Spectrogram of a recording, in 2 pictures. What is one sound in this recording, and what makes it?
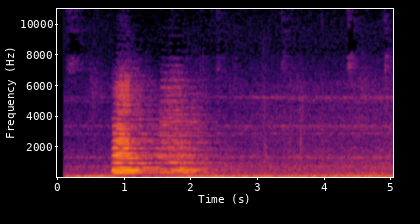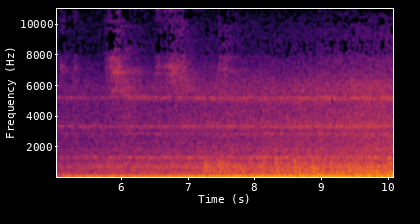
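A train rumbles as it approaches.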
